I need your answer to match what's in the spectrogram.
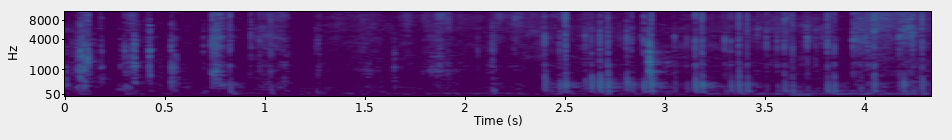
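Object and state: Fabric clutch bag scratched.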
